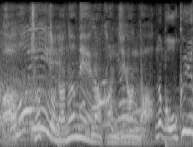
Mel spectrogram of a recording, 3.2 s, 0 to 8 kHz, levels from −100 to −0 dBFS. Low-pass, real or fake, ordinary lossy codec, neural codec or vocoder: 7.2 kHz; real; AAC, 48 kbps; none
